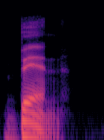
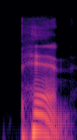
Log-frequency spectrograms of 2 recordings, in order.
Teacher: That little explosion of air on your hand. That is aspiration.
